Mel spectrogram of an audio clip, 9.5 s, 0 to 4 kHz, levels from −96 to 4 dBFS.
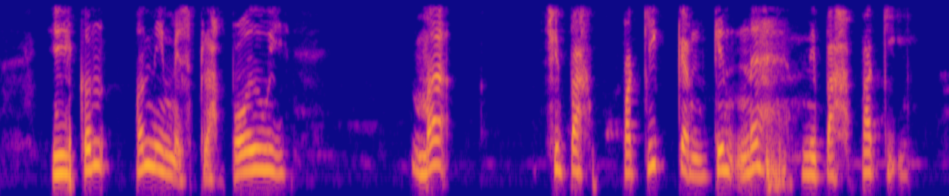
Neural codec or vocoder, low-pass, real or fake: codec, 16 kHz, 16 kbps, FreqCodec, larger model; 3.6 kHz; fake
